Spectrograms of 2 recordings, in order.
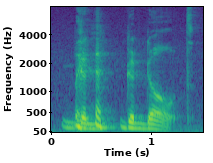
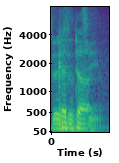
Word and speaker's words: Gadot: Gadot. It's Gadot. There is a T. But it's a big O.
